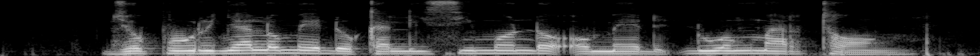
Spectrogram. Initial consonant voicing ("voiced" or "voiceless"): voiced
